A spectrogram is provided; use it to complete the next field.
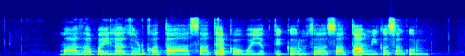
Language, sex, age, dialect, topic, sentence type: Marathi, female, 18-24, Southern Konkan, banking, question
